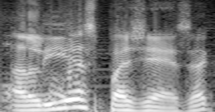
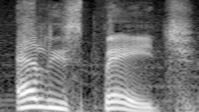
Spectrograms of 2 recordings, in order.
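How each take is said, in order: First: The name is said as 'Elies Pagès'. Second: The name is said as 'Ellis Page'. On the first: This is the real street name. The speaker calls it right. "hi ha el carrer Elies Pagès" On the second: This is how the GPS mispronounced it. The speaker calls it wrong. "Em va dir... Ellis Page"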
